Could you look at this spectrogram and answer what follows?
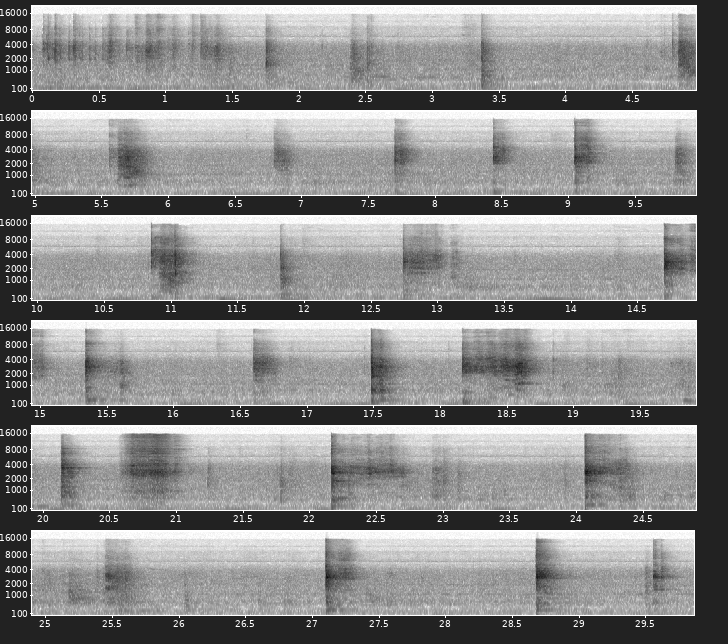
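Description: Cooking utensil clinking and scraping against a large metal wok while noodles are tossed and mixed, in irregular strokes roughly one or two a second.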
